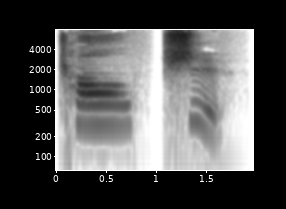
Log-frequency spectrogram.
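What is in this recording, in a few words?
"chāoshì", Mandarin Chinese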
